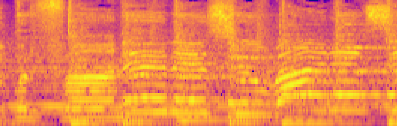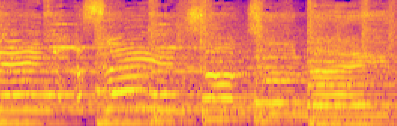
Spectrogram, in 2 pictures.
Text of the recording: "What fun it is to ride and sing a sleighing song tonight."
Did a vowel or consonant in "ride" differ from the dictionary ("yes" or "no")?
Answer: no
